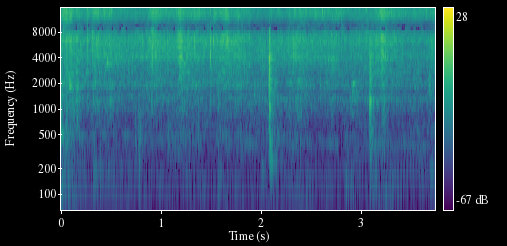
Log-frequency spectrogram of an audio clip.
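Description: Corned beef and potatoes frying in a pan, a steady close sizzle with a couple of sharp scraping stir clicks, no talk.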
